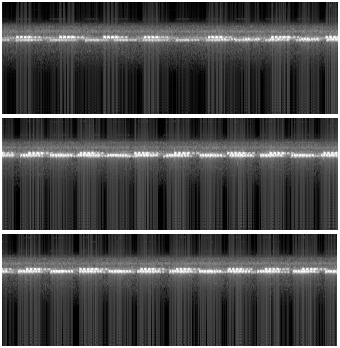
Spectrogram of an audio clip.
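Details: A high, thin cricket trill in quick, regular chirps, about three bursts per second, with two close tones interleaving; nothing else audible.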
